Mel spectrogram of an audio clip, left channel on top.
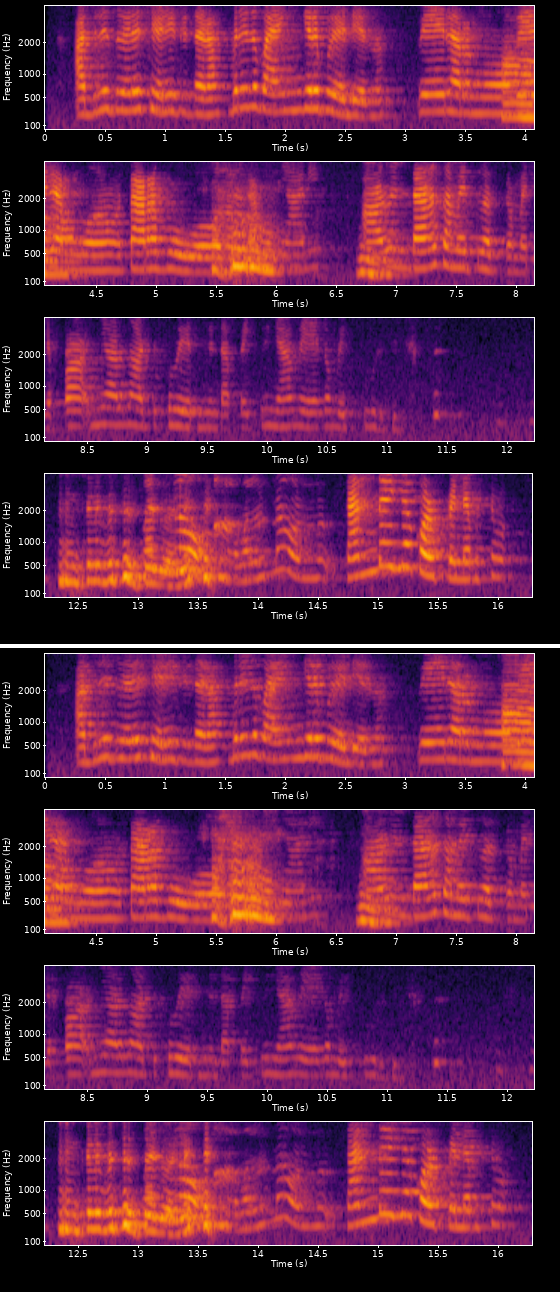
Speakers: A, on the left; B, on the right.
A: അതിൽ ഇതുവരെ ചെടി <unintelligible> <unintelligible> ഭയങ്കര പേടിയായിരുന്നു. വേരെർങ്ങോ
B: ആഹ്
A: വേരെർങ്ങോ തറ പോവോന്നൊക്കെ
B: ആഹ്
A: അപ്പൊ ഞാന്
B: ഉം
A: ആള്ണ്ടാവ്ണ സമയത്ത് വെക്കാൻ പറ്റില്ലപ്പ ഇനി ആള് നാട്ട്ക്ക് വര്ന്ന്ണ്ടപ്പൊ വെക്ക് ഞാൻ വേഗം വെച്ചു പിടിപ്പിച്ചു
B: കിളിപ്പിച്ച് വെച്ചേക്കുവാ
A: വന്ന
B: അല്ലേ
A: ആ വന്ന ഒന്ന് കണ്ട് കഴിഞ്ഞാൽ കൊഴപ്പമില്ല പക്ഷെ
